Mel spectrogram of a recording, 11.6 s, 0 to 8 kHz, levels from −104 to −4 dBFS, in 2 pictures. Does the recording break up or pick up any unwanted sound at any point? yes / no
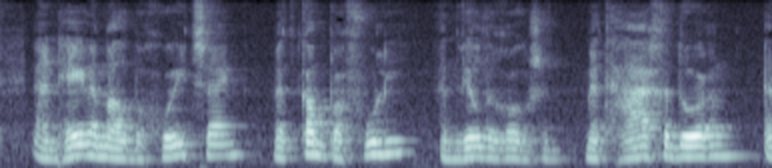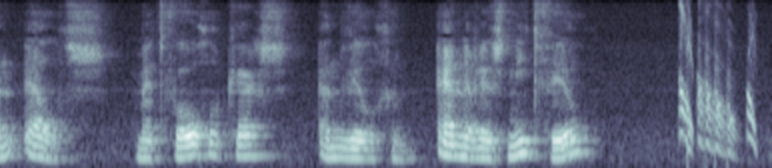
yes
